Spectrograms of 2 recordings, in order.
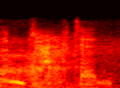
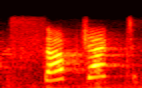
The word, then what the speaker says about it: subject: the pronunciation we've got subject and subject the stress yeah the word stress has moved like we mentioned earlier with that pattern from noun to verb what I understand in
